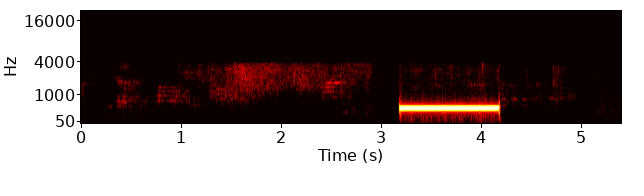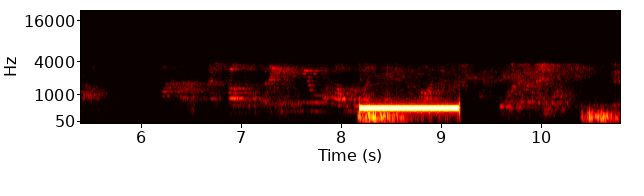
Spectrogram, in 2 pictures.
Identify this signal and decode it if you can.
Ringback tone (Europe, 425 Hz), with speech.
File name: out- -2001- - - .77575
